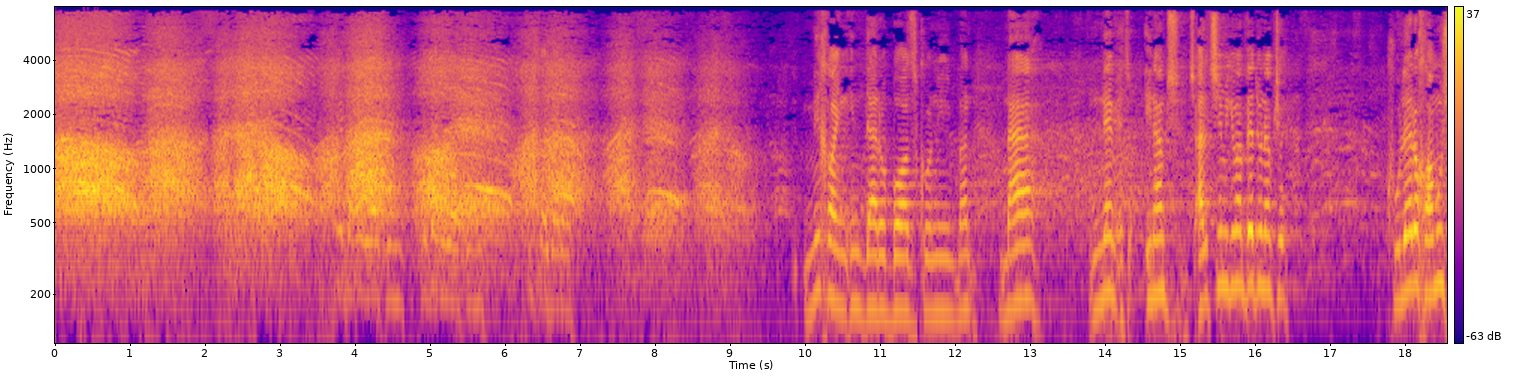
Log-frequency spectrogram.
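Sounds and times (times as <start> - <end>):
crowd loudly chanting salawat blessing: 0.0 - 9.8, 12.0 - 15.1
speech: 10.3 - 13.2, 13.8 - 16.6, 17.8 - 18.5.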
